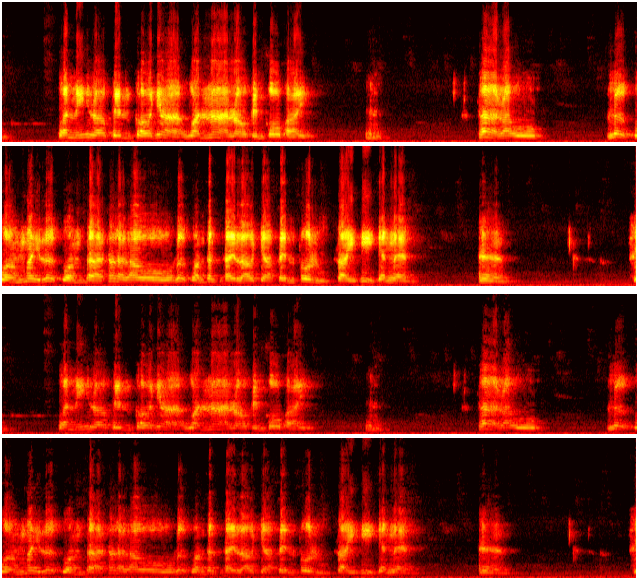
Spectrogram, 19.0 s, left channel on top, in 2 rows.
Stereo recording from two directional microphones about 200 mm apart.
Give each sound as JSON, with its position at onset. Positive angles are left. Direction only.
{"t": 0.8, "sound": "a man's voice", "side_deg": 55}
{"t": 5.4, "sound": "a sound", "side_deg": 60}
{"t": 6.9, "sound": "speech", "side_deg": 60}
{"t": 9.0, "sound": "a man's voice", "side_deg": 55}
{"t": 16.6, "sound": "a man's voice", "side_deg": 60}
